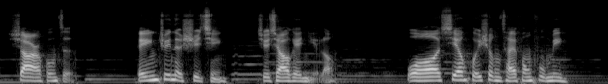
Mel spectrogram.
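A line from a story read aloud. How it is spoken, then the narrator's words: Cold. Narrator (Chinese): 木子爷冷冷地说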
